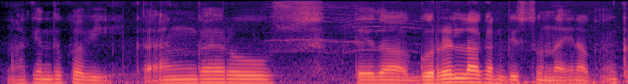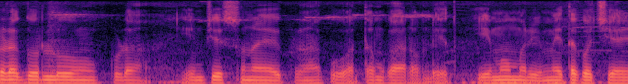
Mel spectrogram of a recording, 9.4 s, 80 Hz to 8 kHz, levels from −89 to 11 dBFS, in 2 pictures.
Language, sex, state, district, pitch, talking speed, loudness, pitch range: Telugu, male, Andhra Pradesh, Srikakulam, 115 Hz, 120 wpm, -19 LUFS, 110-125 Hz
